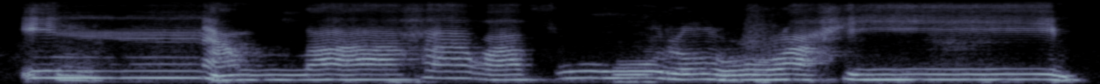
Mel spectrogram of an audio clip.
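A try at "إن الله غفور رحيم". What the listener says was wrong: Gha tu tebal sikit.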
